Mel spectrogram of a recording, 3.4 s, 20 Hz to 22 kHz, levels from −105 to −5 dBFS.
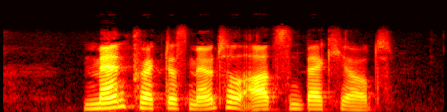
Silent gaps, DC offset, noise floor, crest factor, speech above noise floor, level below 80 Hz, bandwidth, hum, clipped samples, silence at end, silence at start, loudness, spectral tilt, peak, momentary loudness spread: none; under 0.1%; -73 dBFS; 26 dB; 47 dB; -76 dBFS; 8 kHz; none; under 0.1%; 0.45 s; 0.65 s; -25 LUFS; -4 dB/octave; -2 dBFS; 15 LU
